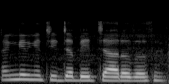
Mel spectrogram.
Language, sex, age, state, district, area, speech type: Dogri, female, 30-45, Jammu and Kashmir, Udhampur, rural, spontaneous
